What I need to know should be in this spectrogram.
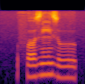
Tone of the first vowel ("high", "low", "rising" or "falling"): low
